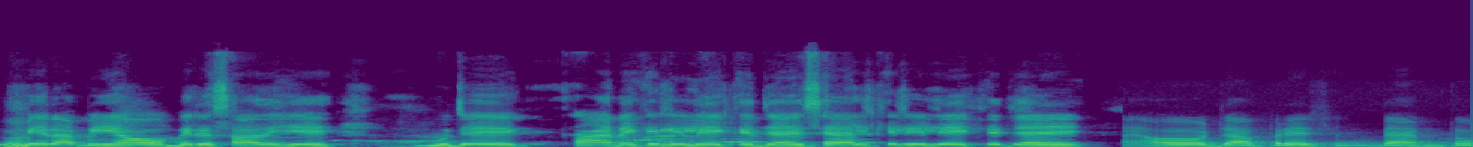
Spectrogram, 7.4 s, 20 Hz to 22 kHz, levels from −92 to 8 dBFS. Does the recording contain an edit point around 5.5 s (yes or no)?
yes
